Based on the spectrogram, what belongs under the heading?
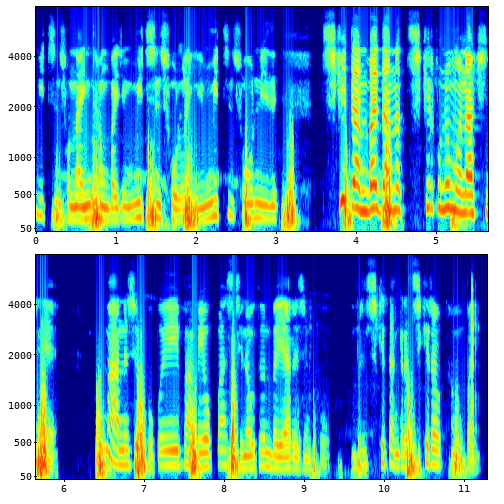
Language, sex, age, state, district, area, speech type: Bodo, female, 60+, Assam, Kokrajhar, urban, spontaneous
